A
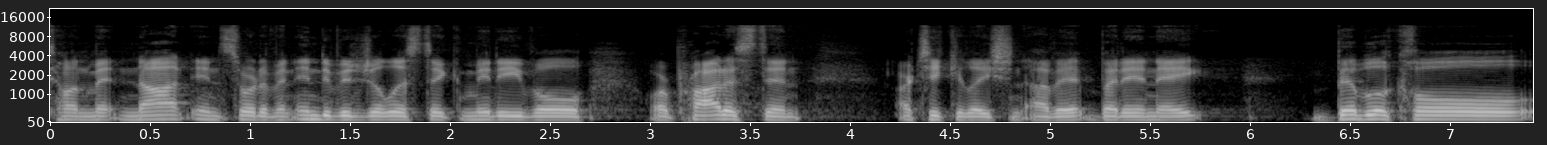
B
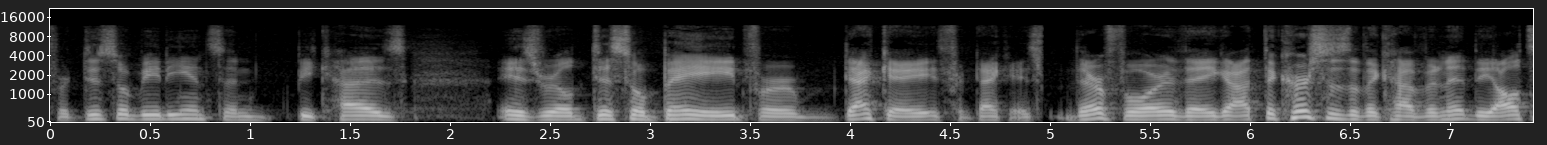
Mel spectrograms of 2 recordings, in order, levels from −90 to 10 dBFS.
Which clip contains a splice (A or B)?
B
